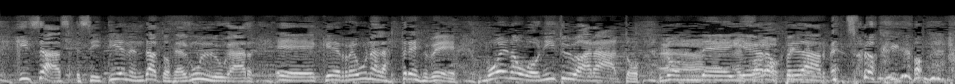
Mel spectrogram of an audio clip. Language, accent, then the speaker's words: Spanish; Managua, Nicaragua; de Managua, Nicaragua.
